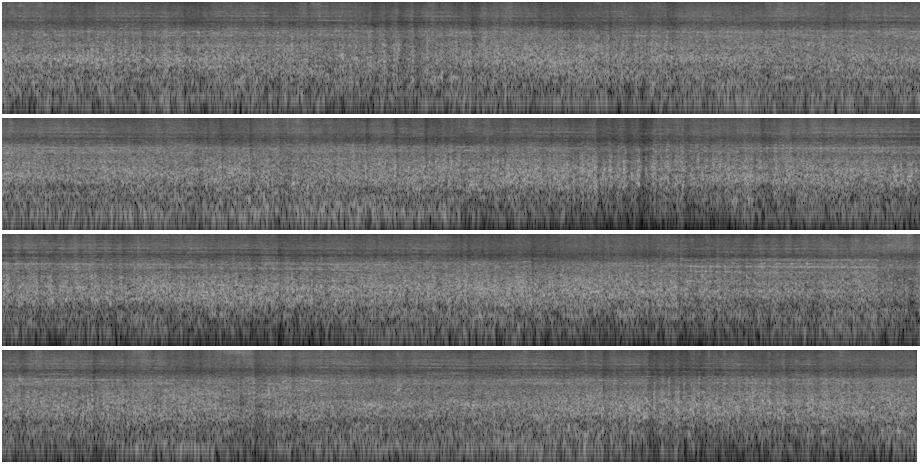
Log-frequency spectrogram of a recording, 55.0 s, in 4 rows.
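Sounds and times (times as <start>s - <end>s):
clickety-clack over rail joints: 0.0s - 55.0s
train wheels clattering on rails: 0.0s - 55.0s.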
